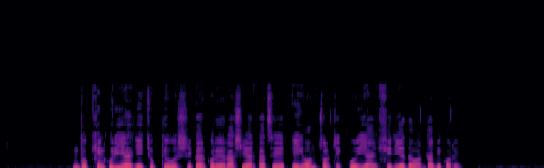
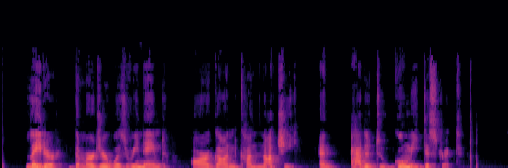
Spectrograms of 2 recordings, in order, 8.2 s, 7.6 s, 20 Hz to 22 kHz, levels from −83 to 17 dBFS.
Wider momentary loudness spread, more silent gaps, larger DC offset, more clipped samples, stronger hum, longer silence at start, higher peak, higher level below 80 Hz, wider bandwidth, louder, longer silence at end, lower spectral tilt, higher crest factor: second, 7 LU vs 15 LU; neither; neither; neither; neither; first, 1.1 s vs 0.4 s; second, -16 dBFS vs -2 dBFS; second, -82 dBFS vs -60 dBFS; second, 11.5 kHz vs 14.5 kHz; second, -33 LUFS vs -19 LUFS; first, 1.3 s vs 0.75 s; about the same, -6.5 dB/octave vs -5.5 dB/octave; about the same, 18 dB vs 18 dB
